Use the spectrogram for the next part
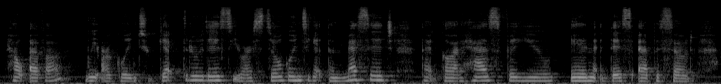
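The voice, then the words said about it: Calmer, slightly off early-morning voice. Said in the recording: “my voice might sound a little bit different. Maybe my tone is a little bit more calm ... trying to warm up my vocal cords ... my voice sounds a bit off”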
